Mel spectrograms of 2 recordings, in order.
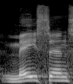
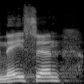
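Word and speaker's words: Mnason: Some people pronounce it Mason, some Nason. I think the actual Greek is Nason.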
